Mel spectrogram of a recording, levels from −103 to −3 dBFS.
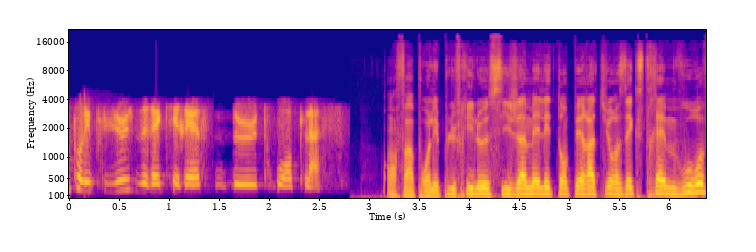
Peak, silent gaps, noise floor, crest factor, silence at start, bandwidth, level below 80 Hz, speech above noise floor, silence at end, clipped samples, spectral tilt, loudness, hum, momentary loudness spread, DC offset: -2 dBFS; none; -47 dBFS; 14 dB; 0.05 s; 19 kHz; -36 dBFS; 31 dB; 0 s; under 0.1%; -5 dB/octave; -17 LUFS; none; 9 LU; under 0.1%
